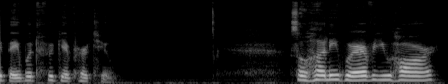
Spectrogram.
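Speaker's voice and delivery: ordinary talk, nothing marked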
